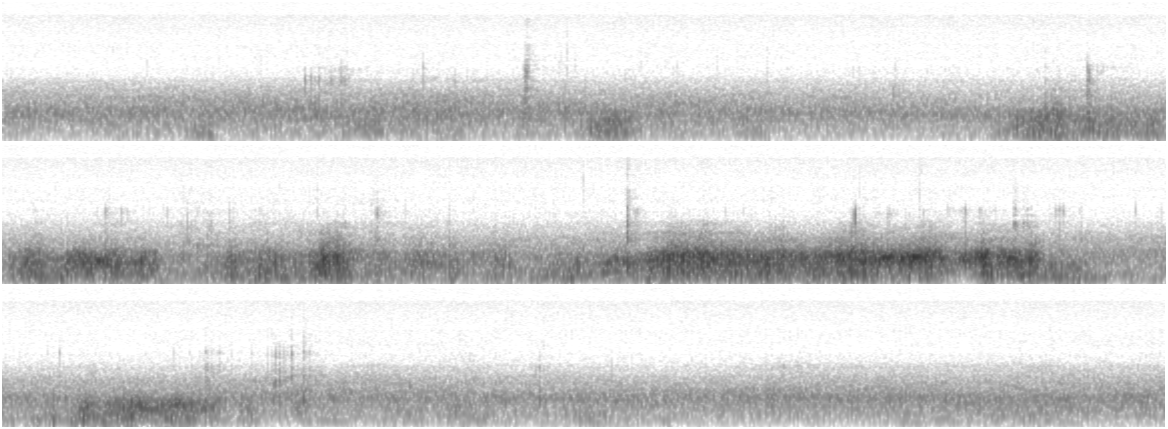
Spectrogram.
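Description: Wind buffeting the camera's microphone in irregular gusts, starting about five seconds in and loudest about ten seconds in, dying away a couple of seconds later.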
